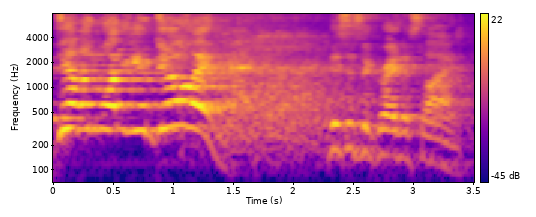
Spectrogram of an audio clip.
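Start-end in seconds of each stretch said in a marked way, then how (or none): 0.0-2.3 high, loud, slow shocked cry; a startled mom calling out across the aisle; mother shouting at her son in the store, high and slow; mother's shocked shout. Retold or imitated. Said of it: "she said".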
